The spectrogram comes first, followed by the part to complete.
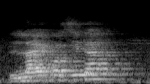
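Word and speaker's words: Lycopsida: सिलोसिडा लाइकोसिडा लाइको P silent तंहिंजे करे हिनखे लाइकोसिडा पढ़बो.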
